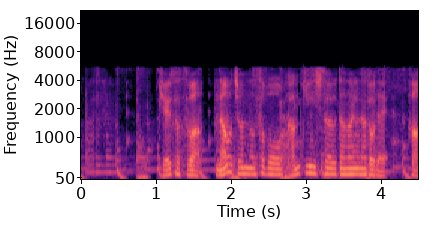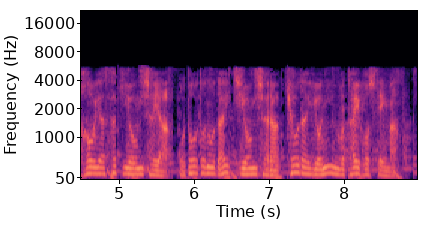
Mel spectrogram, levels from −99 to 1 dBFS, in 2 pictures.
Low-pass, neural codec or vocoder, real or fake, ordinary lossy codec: 5.4 kHz; codec, 24 kHz, 6 kbps, HILCodec; fake; AAC, 24 kbps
